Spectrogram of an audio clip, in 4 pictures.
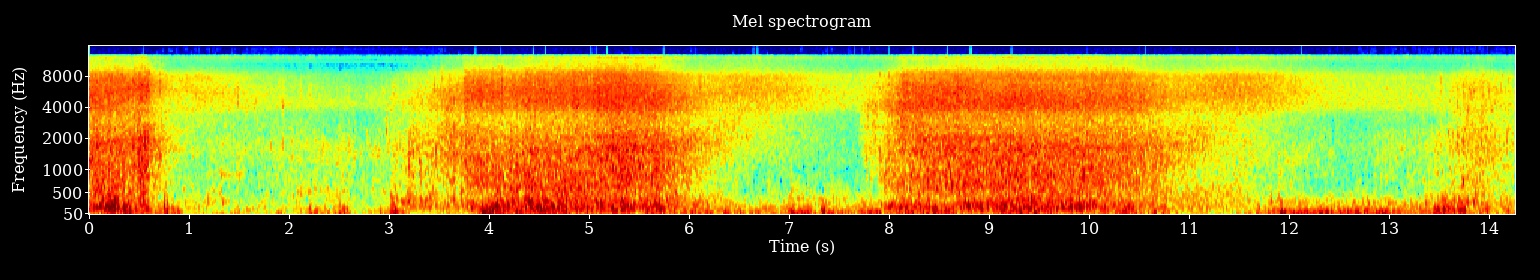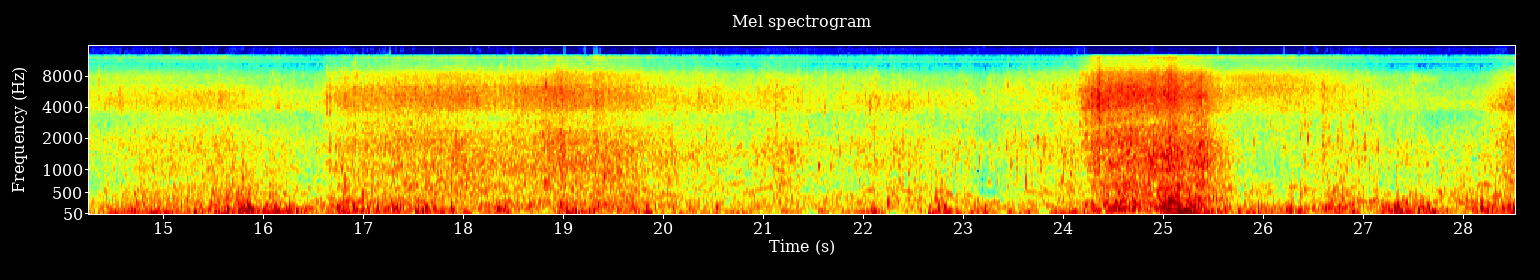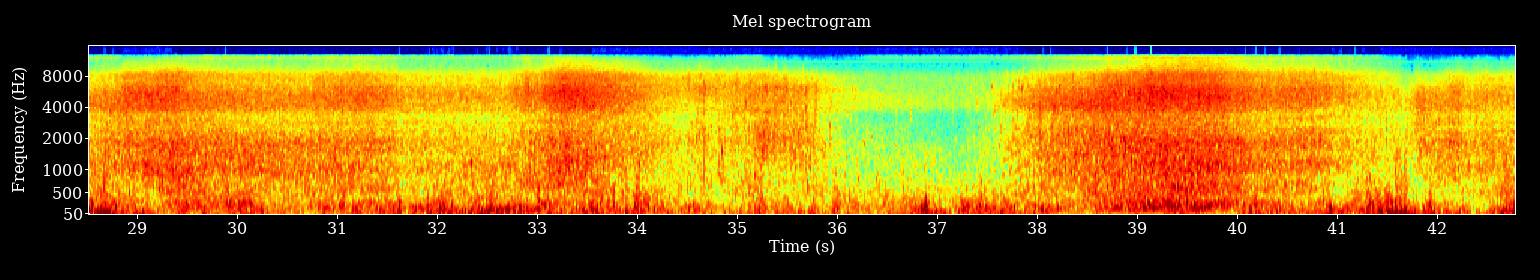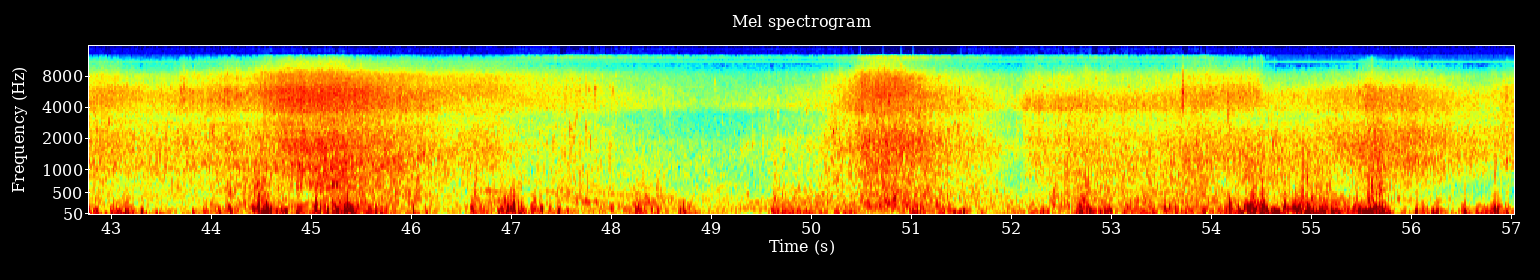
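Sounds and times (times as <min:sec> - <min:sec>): ocean surf breaking: 0:00.0 - 0:01.9, 0:03.1 - 0:15.5, 0:23.6 - 0:36.0, 0:37.6 - 0:48.5
wind buffeting microphone: 0:00.0 - 0:57.0.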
